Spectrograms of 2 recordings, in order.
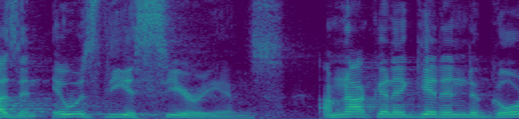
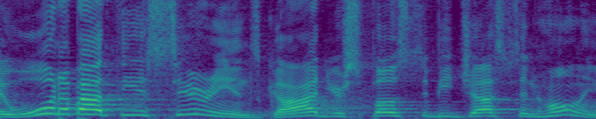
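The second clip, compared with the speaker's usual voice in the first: raised, pleading challenge to God; indignant protest; 6 semitones higher, 5 dB louder than usual. Retold or imitated. People in exile protesting to God, a raised indignant cry. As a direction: cry out at God about the unfairness. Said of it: "And they say".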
